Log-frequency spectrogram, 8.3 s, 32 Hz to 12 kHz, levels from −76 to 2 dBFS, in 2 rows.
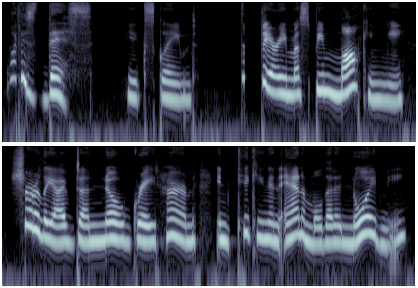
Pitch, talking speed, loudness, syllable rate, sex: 230 Hz, 175 wpm, -19 LUFS, 5.1 syllables/s, female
